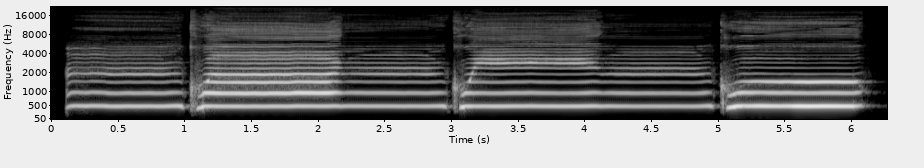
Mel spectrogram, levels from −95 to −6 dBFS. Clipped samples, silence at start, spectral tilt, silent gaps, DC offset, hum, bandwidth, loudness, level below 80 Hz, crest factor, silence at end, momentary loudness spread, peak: under 0.1%; 0.1 s; 2 dB/octave; none; under 0.1%; none; 14.5 kHz; -23 LUFS; under -90 dBFS; 12 dB; 0.15 s; 14 LU; -10 dBFS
